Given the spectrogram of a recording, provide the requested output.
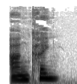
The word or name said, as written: ankring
